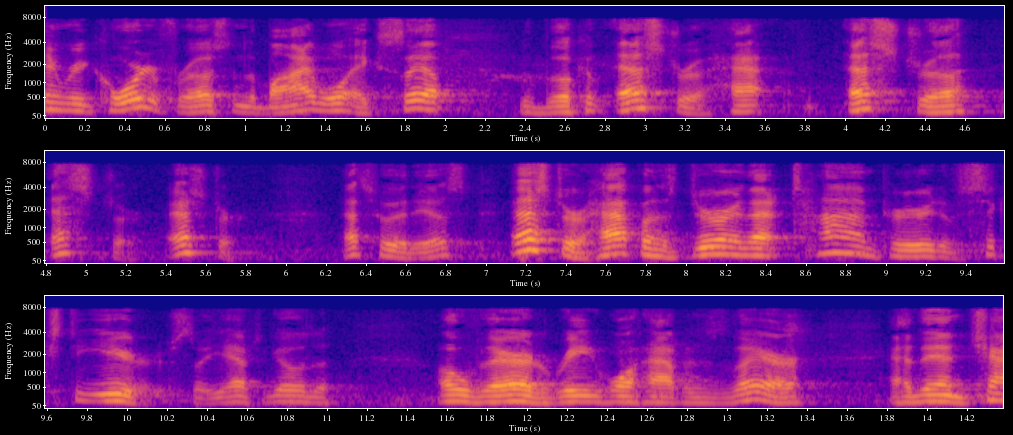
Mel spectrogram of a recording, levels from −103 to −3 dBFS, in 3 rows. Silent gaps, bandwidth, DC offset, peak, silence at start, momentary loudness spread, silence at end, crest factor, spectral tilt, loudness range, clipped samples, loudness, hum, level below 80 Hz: none; 7.6 kHz; under 0.1%; -16 dBFS; 0 s; 15 LU; 0 s; 22 dB; -4.5 dB/octave; 5 LU; under 0.1%; -36 LUFS; none; -80 dBFS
